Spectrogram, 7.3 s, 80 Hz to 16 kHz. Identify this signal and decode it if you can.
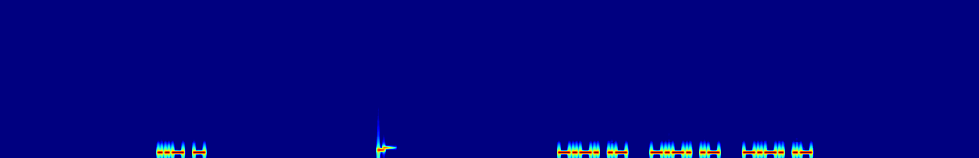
Morse code, heard as a keyed tone, about 44 wpm, 700 Hz. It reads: UT CA CA CA
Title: US States Repeated 3x 45wpm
